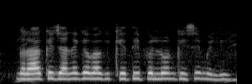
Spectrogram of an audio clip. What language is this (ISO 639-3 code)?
bho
